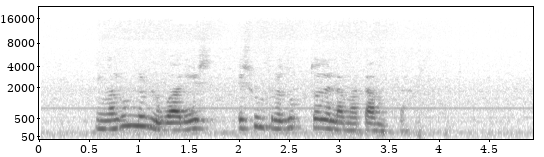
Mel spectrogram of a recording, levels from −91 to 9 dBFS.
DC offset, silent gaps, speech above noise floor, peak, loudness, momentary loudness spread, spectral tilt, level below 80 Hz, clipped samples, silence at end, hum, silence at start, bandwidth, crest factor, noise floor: under 0.1%; none; 31 dB; -16 dBFS; -33 LUFS; 13 LU; -7 dB/octave; -74 dBFS; under 0.1%; 1.25 s; none; 0.55 s; 16 kHz; 18 dB; -63 dBFS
